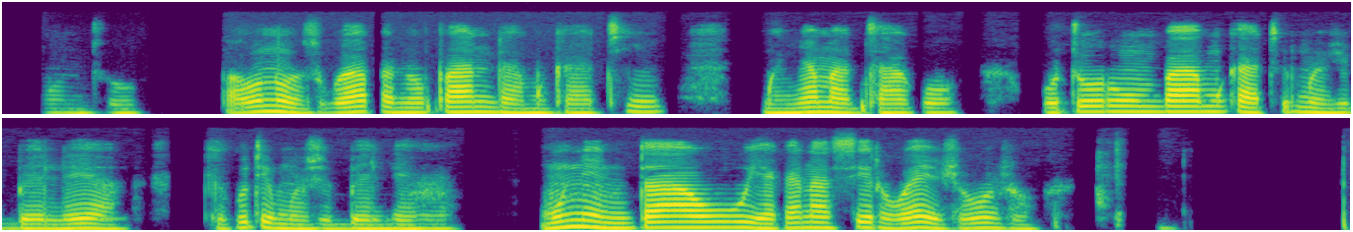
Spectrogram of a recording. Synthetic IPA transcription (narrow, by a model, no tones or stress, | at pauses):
muntʰu | pa̰uno̞zwapano̞pandamukatʰi | mwe̞ɲamad͡zako̞woto̞ɾumbamukatʰimwe̞ʐibʱe̞ɮe̞ja | ŋɡe̞kutimuʐibʱe̞ɮea | mune̞ntaujakanasiɾwaiʐo̞ʐo̞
